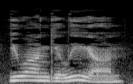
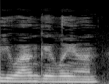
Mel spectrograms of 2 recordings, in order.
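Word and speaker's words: εὐαγγέλιον: What I'm doing is I'm searching on euangelion. Two G's are pronounced NG in Greek.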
